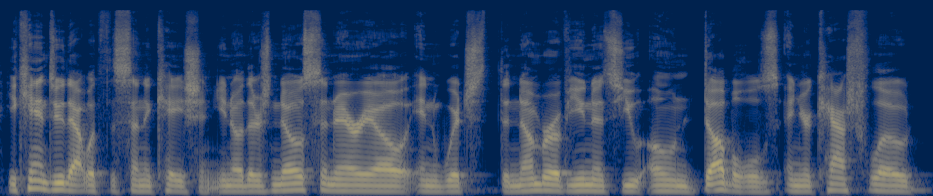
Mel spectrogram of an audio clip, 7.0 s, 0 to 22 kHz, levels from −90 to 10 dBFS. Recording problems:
none

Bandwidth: 17.5 kHz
